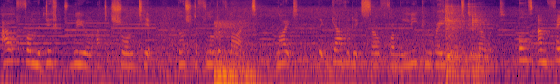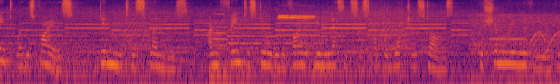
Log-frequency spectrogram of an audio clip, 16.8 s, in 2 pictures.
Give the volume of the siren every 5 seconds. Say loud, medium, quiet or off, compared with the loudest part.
medium, medium, loud, loud.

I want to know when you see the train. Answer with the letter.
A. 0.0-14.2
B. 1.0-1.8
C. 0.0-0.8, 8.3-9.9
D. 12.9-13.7
A.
